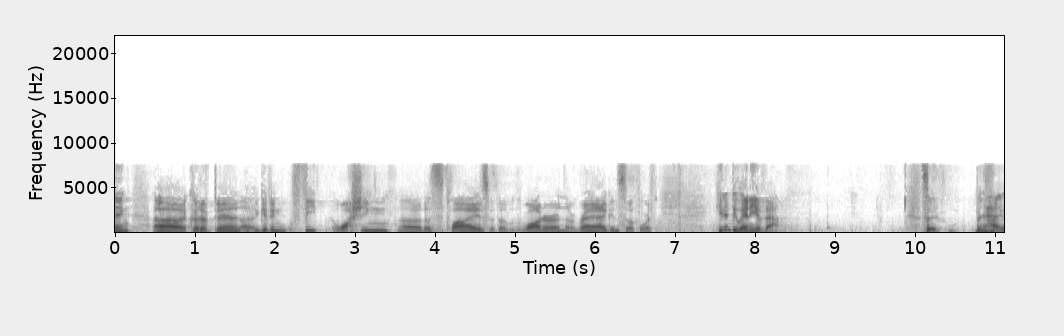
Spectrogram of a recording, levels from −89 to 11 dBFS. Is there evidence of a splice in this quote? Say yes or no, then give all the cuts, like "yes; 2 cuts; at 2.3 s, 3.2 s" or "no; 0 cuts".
no; 0 cuts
